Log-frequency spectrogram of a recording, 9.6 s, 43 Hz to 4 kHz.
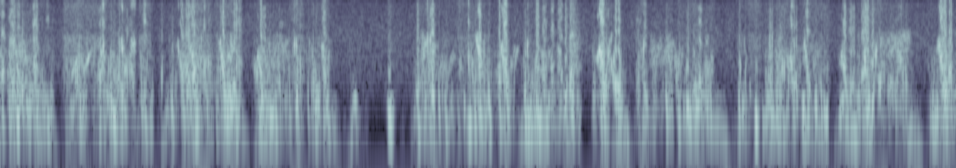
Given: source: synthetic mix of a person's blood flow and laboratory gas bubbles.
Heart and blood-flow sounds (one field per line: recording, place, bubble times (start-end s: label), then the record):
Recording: Doppler ultrasound of blood flow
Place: precordium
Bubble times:
0.00-0.56 s: bubbles
0.62-1.54 s: bubbles
1.58-2.46 s: bubbles
2.51-3.33 s: bubbles
3.85-3.97 s: bubbles
4.11-5.82 s: bubbles
5.90-6.26 s: bubbles
6.34-7.15 s: bubbles
7.34-8.29 s: bubbles
8.38-9.12 s: bubbles
9.27-9.57 s: bubbles
From the record:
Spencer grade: 4 (maximum detectable bubble signal sounding continuously throughout systole and diastole of every cardiac period, and overriding the amplitude of the normal cardiac signals)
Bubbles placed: anywhere in the cardiac cycle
